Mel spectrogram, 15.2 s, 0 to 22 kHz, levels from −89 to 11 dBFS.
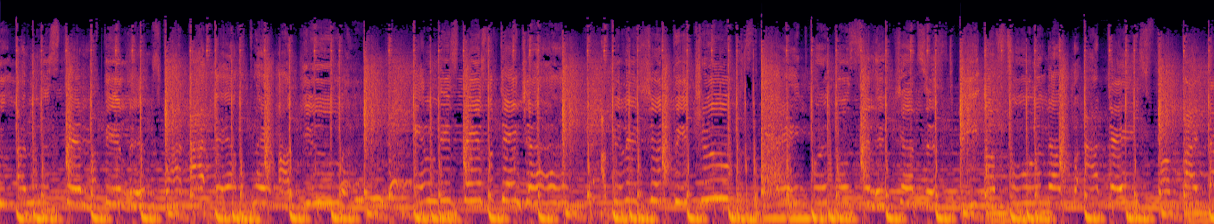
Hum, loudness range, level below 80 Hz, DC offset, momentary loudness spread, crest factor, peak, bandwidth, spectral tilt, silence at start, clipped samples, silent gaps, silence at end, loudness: none; 1 LU; -20 dBFS; under 0.1%; 2 LU; 14 dB; 0 dBFS; 16.5 kHz; -3.5 dB/octave; 0 s; under 0.1%; none; 0 s; -14 LUFS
